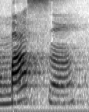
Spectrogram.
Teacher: sai anasalado pelo nariz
